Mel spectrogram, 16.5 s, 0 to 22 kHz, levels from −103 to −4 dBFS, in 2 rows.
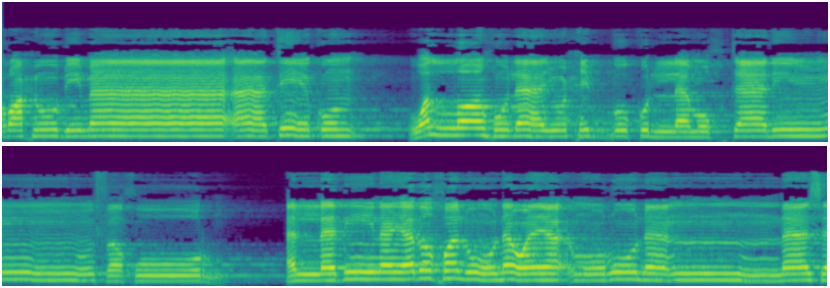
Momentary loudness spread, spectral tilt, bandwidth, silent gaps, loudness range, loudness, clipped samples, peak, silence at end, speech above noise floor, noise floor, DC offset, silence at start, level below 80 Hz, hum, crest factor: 10 LU; -4.5 dB/octave; 10.5 kHz; none; 6 LU; -17 LUFS; under 0.1%; -2 dBFS; 0 s; 26 dB; -43 dBFS; under 0.1%; 0 s; -66 dBFS; none; 16 dB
